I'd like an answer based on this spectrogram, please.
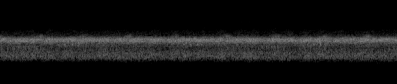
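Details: Frogs echo from afar across a rice field under moonlight, before rice planting; the calls fuse into one steady, bright buzzing drone, unchanging from start to finish.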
